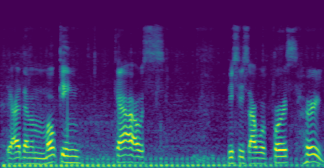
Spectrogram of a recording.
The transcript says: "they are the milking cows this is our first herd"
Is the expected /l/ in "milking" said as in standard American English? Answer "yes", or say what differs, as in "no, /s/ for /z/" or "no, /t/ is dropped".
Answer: no, /l/ is dropped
